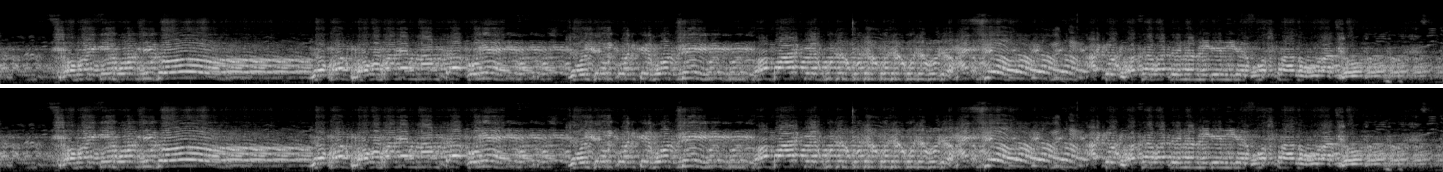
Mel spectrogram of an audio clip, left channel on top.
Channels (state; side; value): identical; both; correlation 1.00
